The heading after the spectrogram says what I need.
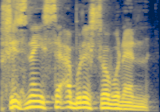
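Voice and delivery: high, loud command; commanding judge. Acted. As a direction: push her to confess. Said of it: "Rychtář řekl".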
